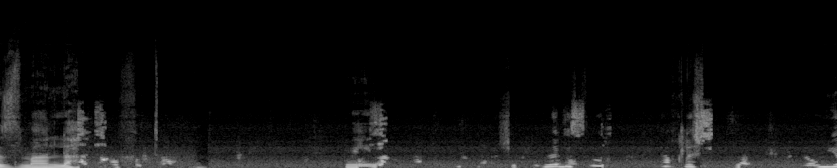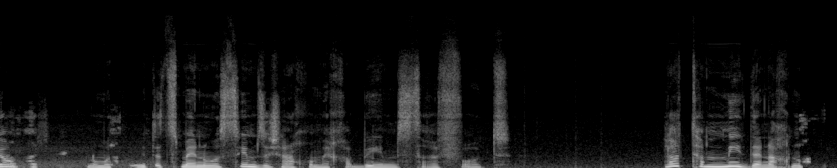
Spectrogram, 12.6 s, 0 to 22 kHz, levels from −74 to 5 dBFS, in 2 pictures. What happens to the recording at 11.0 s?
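Nothing goes wrong at 11.0 s; the speech there plays through intact, with no dropout, click, distortion or other fault.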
